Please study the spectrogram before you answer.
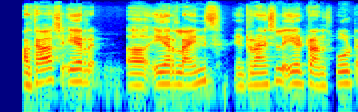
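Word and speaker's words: Akasa: Air India इसमें शामिल है इंडिगो विस्तारा spice जेट और आकाशा एयर यह शामिल हो गया है। इसको आकाश वैसे बोलते हैं लेकिन इसकी स्पेलिंग वैसे यही होती है। ए के एस ए आगे प्रश्न है निम्नलिखित में से कौन सा कथन सही है?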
